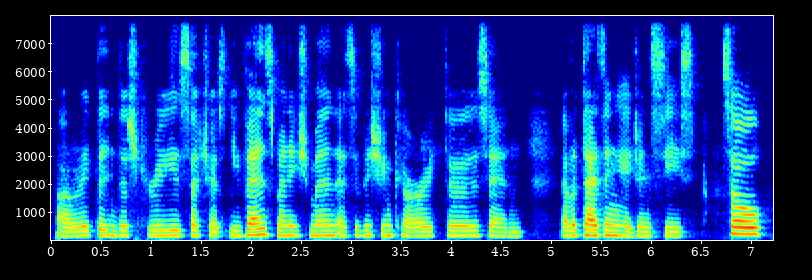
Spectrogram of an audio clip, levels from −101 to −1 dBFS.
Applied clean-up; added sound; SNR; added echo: neural mask model DeepFilterNet 3.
